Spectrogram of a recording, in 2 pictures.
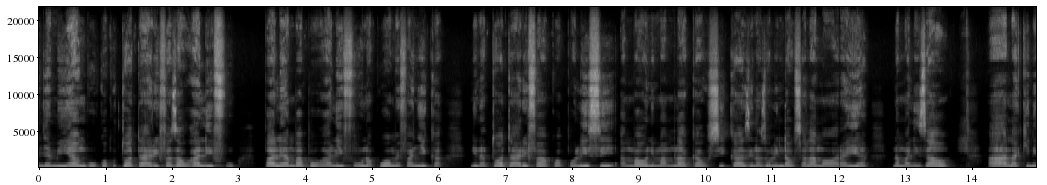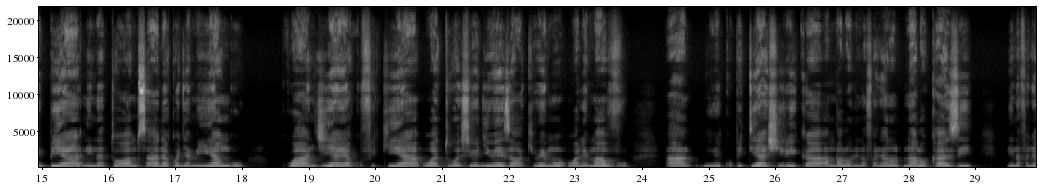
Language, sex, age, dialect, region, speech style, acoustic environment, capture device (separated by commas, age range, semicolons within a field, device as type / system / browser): Swahili, male, 25-34, Tanzania - Dar es Salaam, Tanzania, happy; excited; focused, silence, mobile / Linux / Chrome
